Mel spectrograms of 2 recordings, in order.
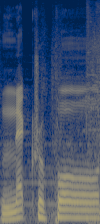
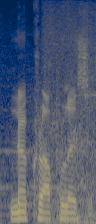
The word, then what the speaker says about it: necropolis: it necropolis is it necropole no no no no it's like metropolis only necro lords it's like oh okay necropolis it is it looks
